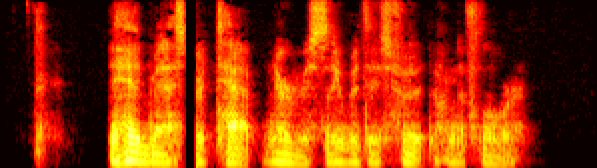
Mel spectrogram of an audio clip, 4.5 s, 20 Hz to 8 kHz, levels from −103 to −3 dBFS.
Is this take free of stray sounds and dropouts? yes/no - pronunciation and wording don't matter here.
no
